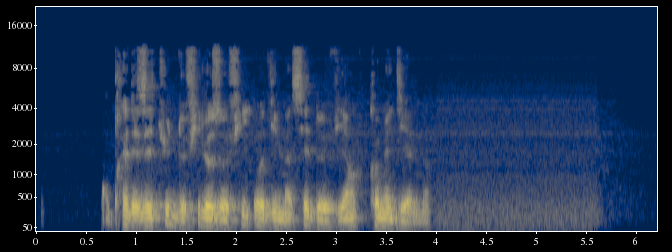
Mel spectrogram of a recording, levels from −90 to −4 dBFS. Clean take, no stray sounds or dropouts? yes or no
yes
